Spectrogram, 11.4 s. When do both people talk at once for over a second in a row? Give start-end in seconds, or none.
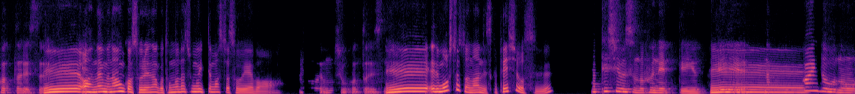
9.5-10.8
